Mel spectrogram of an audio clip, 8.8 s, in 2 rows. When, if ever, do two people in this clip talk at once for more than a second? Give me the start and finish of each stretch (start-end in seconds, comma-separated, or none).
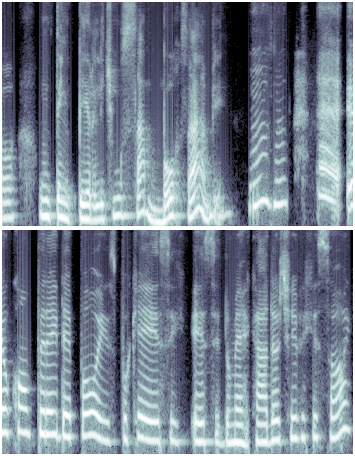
none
